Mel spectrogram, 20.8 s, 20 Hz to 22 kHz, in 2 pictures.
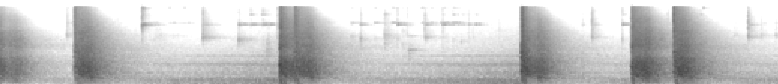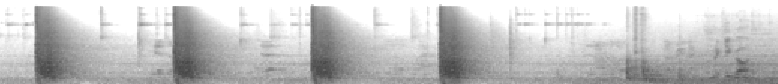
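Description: Pistol shots from a Les Baer Custom Carry 1911 ring out at an outdoor range, nine sharp loud reports spaced irregularly a second or two apart, each with a ringing decay, and faint talk between them.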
